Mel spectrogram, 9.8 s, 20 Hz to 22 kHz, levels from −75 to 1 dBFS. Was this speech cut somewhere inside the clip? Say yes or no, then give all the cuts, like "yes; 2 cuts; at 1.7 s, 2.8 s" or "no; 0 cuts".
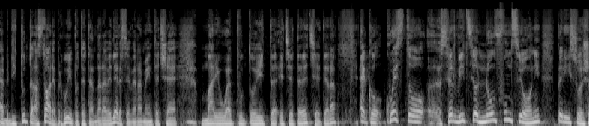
no; 0 cuts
